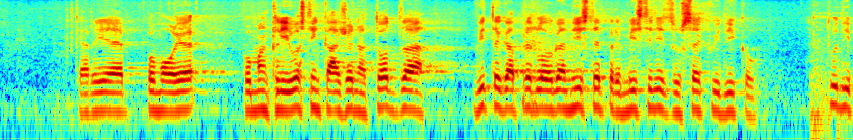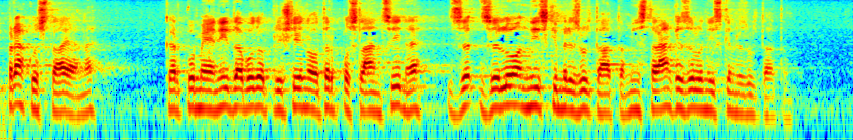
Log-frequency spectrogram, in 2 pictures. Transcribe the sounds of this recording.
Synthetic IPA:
kaɾjɛpɔmɔːjɛpɔmaŋkliːʋɔst̪iŋkaːʒɛnat̪oːd̪aʋit̪eːɡapɾɛd̪loːɡanist̪ɛpɾɛmiːslilizuwsəxʋid̪iːkɔw | t̪uːd̪ipɾakɔst̪aːjanɛ | kaɾpɔmeːnid̪aboːd̪ɔpɾiʃlinoːt̪əɾpɔslaːnt̪sinɛzəzɛloniːskimɾɛzult̪aːt̪ɔminst̪ɾaːŋkɛzɛloːniːskimɾɛzult̪aːt̪ɔm

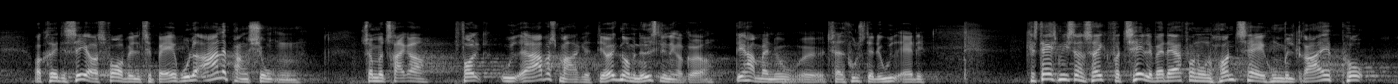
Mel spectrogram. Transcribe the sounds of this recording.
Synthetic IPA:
ɒ̽kʰʁit͡sʰise̝̰ːɐɒ̽sfɒ̽æʋe̝lt͡sʰe̝b̥ɛːɪʁuləʔɑ̈ːnəpʰɑ̈ŋɕo̝̰ːnn̩ | sɒ̽mjo̝t͡sʰʁaɡ̥ɐfɒ̽l̰ɡ̥uð̰ˠæɑ̈ːb̥aɪdsmɑ̈ɡ̥əð̩ˠd̥eæjoe̝ɡənoːmene̝ðˠslin̰e̝ŋɒɡ̥ɶːɐd̥e̝ɦɑ̈mænjo̝øt͡sʰɛ̰ːðˠfulsd̥en̰diuð̰ˠæd̥e̝ | kʰæsd̥ɛ̰ːd̥sminisd̥ɐːnsɒ̽e̝ɡ̥əfɒ̽t͡sʰel̰əʋæɾeæɐfɒ̽no̝ːn̩ɦɒ̽nt͡sʰɛɪɦunʋe̝ld̥ʁɑ̈ɪəpʰɒ̽

